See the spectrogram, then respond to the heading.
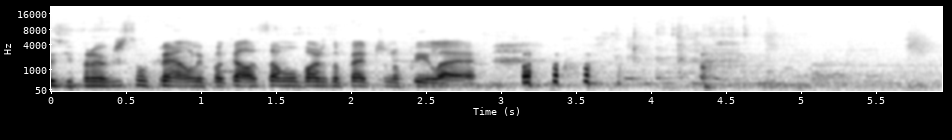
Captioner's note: laughter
